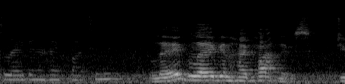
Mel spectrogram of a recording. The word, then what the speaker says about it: hypotenuse: do you know the name of this one it's hypo 10 use is the way it's spelled but you say it hypotenuse everybody say hypotenuse okay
